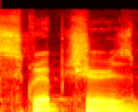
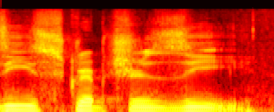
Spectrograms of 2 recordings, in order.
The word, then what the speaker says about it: ScriptureZ: So, like, for example, my name is ScriptureZ, but I spell it with Z's. So the way that it pronounces it is ZcriptureZ, which is not the right way. So basically, I changed it to the normal ScriptureZ with S's, and it says it properly.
